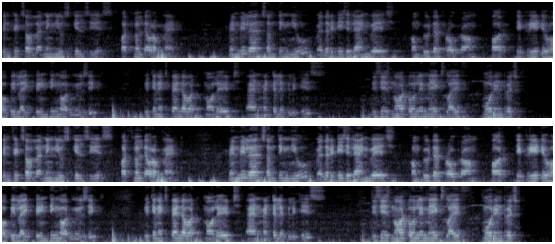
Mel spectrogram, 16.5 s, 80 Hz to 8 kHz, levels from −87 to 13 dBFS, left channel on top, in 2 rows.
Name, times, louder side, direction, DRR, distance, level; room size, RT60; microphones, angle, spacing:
voice 1, 0.0-2.7 3.0-13.1 13.7-16.0, right 6 dB, 55° right, 0.4 m, -26 dB
19.5 x 7.7 x 4.2 m
head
